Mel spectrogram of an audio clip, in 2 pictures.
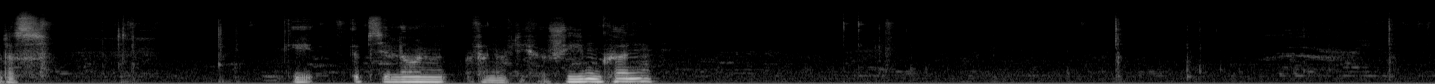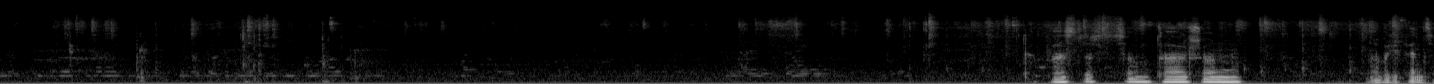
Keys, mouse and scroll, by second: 1.2 g, 9.1-10.7 middle drag, 11.3-13.1 middle drag, 13.9-16.7 middle drag, 16.8 g, 24.9-26.3 middle drag, 28.3-28.6 scroll down 1.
